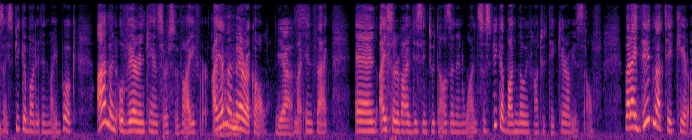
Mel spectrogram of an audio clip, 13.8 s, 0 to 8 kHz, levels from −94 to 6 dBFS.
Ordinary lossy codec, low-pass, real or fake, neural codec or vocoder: AAC, 32 kbps; 7.2 kHz; real; none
